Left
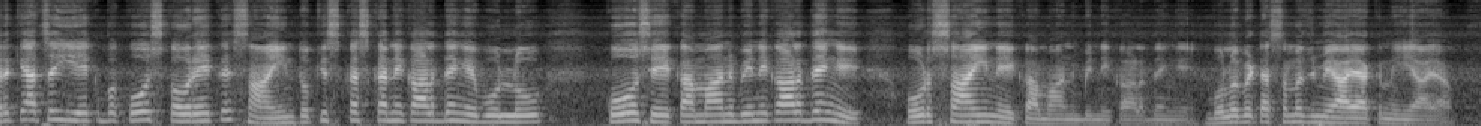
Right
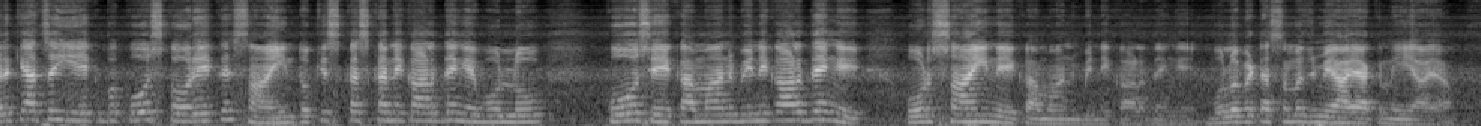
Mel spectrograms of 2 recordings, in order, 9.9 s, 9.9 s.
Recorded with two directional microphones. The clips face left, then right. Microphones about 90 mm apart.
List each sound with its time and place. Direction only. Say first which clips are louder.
0.0 s speech: left 2 dB; 25° left (ahead or behind)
